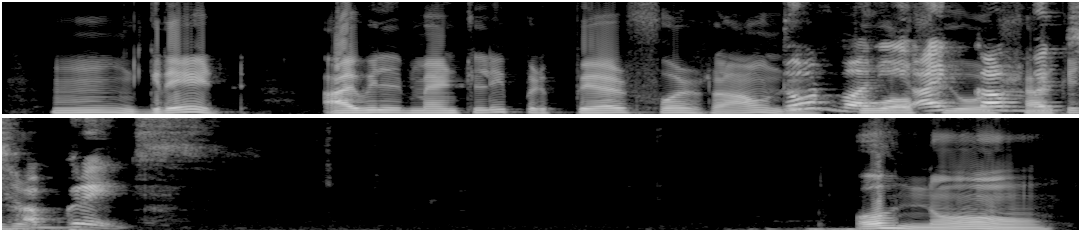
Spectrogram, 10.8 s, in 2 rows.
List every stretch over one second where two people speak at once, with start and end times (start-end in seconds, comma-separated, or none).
3.9-5.6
